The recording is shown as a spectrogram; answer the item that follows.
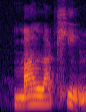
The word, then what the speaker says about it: Malachim: So anyway, Vayishlach picks up with, in Aliyah 1, with Jacob dispatching Malachim, is how that's pronounced in Hebrew, Malachim, to Esau to determine his state of mind.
